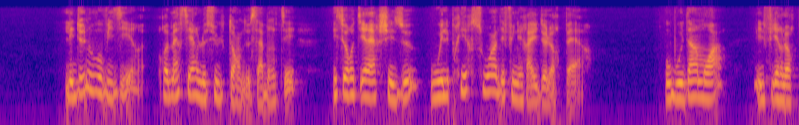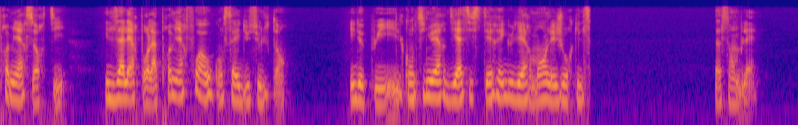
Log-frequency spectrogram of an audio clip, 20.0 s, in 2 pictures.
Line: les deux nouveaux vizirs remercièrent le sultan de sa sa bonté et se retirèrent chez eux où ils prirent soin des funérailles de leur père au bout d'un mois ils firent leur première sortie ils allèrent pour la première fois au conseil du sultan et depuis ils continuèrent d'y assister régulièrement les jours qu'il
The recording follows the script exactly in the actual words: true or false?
false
